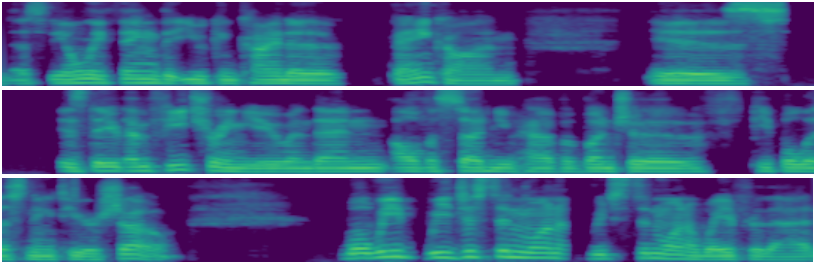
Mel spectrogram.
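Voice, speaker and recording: A man's voice: mid-range voice, no echo, clean studio sound. A man giving earnest, discursive answers as the guest in a conversational interview about his creative work. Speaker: interview guest, podcast creator and company co-founder.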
